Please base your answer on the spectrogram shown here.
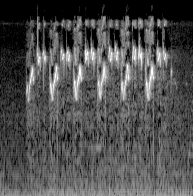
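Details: Cinereous tit (gelatik batu) lure song meant to prompt other birds to answer; a fast three-second run of high upslurred chirps paired with thin whistled notes, about two notes each second, with faint low hum beneath.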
